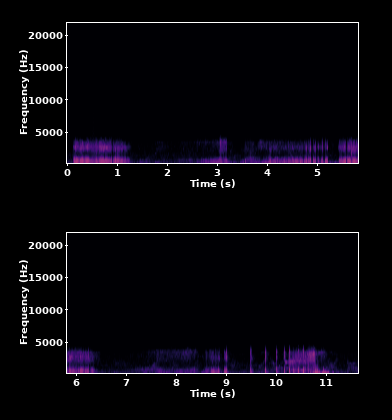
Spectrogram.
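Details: Adult man snoring in his sleep at night, recorded by his partner: loud, rough snores in long rattling bursts, some ending in rapid fluttering. Snoring.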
